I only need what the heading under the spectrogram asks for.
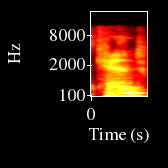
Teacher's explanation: the root kand has come out in Agulis as kand with a front vowel, and that frontness then spreads on to the o, which normally becomes ur in this dialect, and makes it front.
